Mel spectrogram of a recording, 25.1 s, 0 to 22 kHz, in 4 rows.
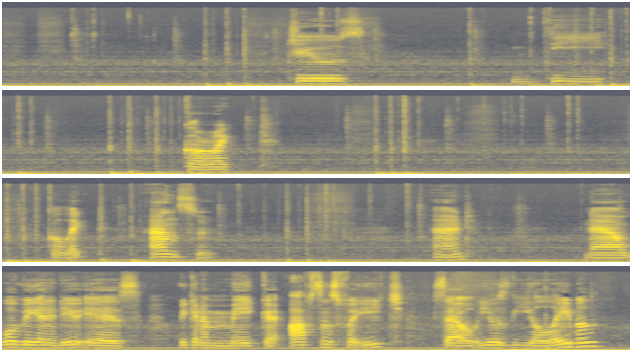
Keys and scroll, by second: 0.0-8.6 typing, 9.8-17.1 typing, 17.6 Right, 17.8 Right, 17.9 Right, 18.6 Right, 19.2 Return, 24.3 i.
